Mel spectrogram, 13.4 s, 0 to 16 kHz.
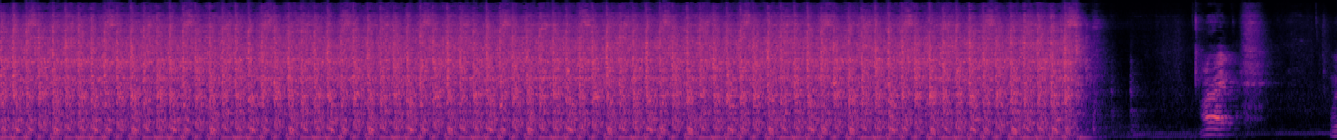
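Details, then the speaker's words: Mercedes 190E (W201) with swapped OM606 diesel, OM603 mechanical fuel pump and Holset turbo, first start attempt: starter turns it steadily about 220 beats a minute for ten seconds, never catches; smoke from EGR shows fuel injecting, battery then apparently dies. Cranks, no start; cause unconfirmed. "smoke coming out of the uh egr which means that we've got exhaust which means that we've got fuel coming in through the injectors so hopefully it will fire up before the battery dies"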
